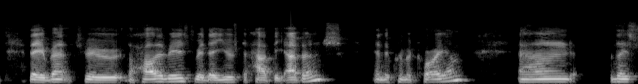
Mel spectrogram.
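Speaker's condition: Deafness with speech impediment; born deaf

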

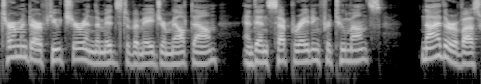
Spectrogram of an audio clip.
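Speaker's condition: No condition

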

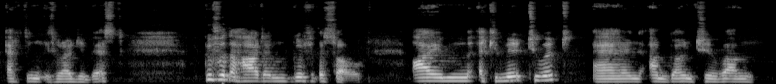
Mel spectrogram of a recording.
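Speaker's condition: Down syndrome

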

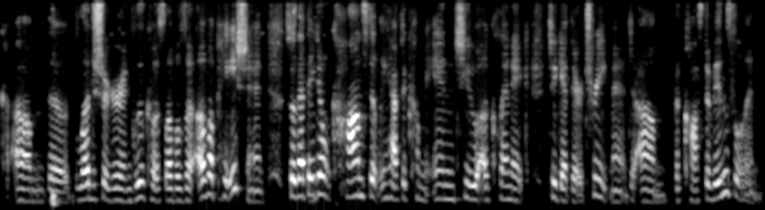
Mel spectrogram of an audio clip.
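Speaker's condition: No condition

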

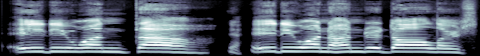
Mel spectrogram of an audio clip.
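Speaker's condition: Parkinson's disease; diagnosed at age 35

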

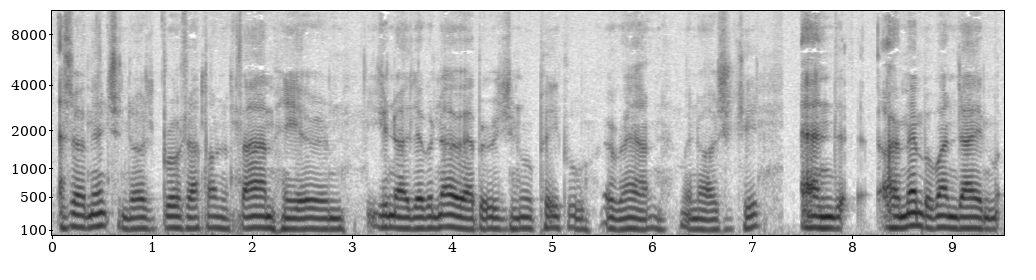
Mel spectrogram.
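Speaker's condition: Tongue cancer; aggressive tongue cancer

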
